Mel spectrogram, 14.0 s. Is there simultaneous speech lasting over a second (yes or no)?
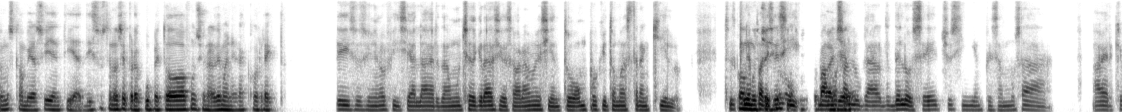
yes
